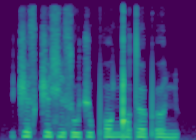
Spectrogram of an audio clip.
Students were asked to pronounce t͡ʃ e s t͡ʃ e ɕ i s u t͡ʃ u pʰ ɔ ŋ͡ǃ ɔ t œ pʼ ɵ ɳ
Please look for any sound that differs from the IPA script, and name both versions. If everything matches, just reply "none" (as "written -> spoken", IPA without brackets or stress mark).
ɳ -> ɲ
